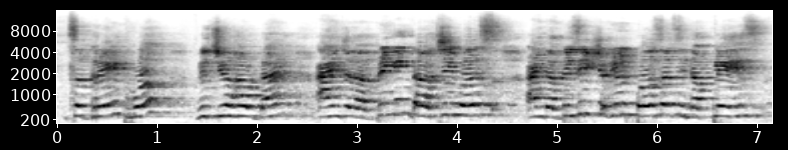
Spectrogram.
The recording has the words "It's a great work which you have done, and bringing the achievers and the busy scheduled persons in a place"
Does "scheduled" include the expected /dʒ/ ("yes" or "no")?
no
